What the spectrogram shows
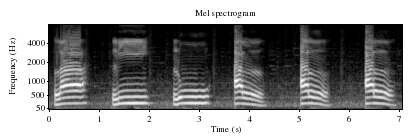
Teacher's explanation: Ini ujung lidah, tapi di bagian sisinya, yaitu huruf lam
